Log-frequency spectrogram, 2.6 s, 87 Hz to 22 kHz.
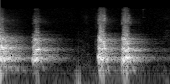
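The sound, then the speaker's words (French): A dog barks in answer to questions put to it, giving a few short, sharp barks separated by brief pauses, loud and clear with no other sound around them. “2 aboiements veulent dire oui.”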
